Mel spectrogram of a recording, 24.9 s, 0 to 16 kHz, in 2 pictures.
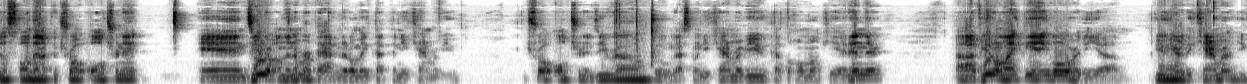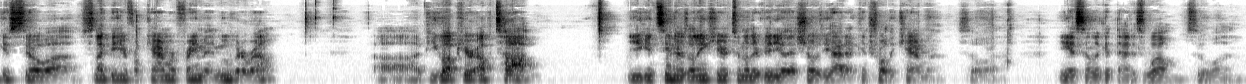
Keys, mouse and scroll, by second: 6.0 ctrl+alt+KP_0, 11.9-13.9 drag, 13.6 g.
